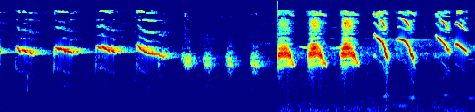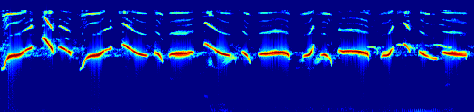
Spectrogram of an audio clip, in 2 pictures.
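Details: Wambi song used to train caged birds: a string of repeated short whistled notes speeds into loud rapid bursts, then gives way to a lively run of sharp upward and downward flicked whistles.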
